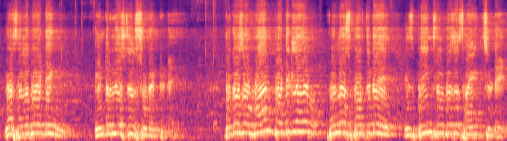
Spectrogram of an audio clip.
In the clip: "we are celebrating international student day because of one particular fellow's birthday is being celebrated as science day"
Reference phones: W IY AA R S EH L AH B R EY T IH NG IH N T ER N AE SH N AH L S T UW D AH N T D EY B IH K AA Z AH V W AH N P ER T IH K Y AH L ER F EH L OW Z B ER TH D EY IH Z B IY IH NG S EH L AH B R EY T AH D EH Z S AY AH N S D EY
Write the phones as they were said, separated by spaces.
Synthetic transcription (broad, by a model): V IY AA R S EH L AH B R EY T IH NG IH N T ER N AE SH N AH L S T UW D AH N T D EY B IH K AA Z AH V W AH N P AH T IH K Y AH L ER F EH L OW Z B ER T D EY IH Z B IY IH NG S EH L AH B R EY S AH S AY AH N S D EY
